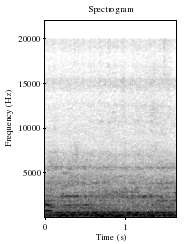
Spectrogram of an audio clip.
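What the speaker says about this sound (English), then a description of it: "here comes the train again" A city train rolls in steadily, its rumbling wheels and carriages forming a continuous loud roar with a faint metallic edge and no distinct breaks.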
